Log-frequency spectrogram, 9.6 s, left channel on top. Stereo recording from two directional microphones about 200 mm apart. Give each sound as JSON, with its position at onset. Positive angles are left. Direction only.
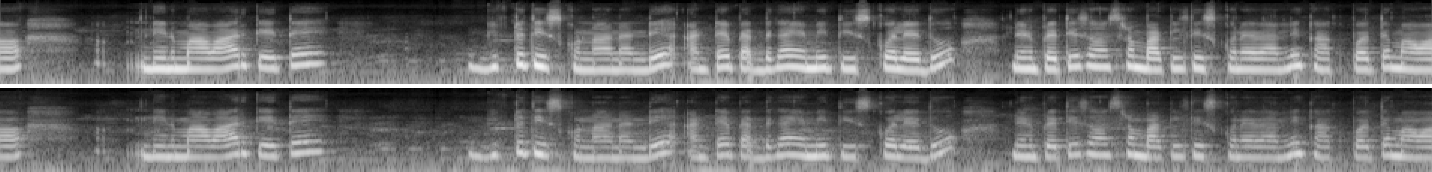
{"t": 0.0, "sound": "a woman's voice", "side_deg": 25}
{"t": 3.2, "sound": "a woman's voice", "side_deg": 30}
